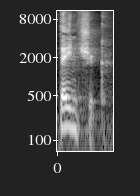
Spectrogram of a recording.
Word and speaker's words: Den4IQ: It's actually funny, the Den4IQ is the Ukrainian player, and it means Denchik. So his name... Really? Yes, his name means Denchik.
